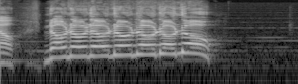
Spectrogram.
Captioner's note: doing a character voice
